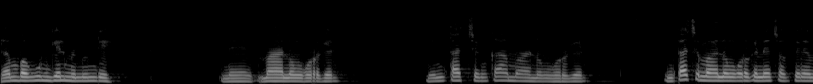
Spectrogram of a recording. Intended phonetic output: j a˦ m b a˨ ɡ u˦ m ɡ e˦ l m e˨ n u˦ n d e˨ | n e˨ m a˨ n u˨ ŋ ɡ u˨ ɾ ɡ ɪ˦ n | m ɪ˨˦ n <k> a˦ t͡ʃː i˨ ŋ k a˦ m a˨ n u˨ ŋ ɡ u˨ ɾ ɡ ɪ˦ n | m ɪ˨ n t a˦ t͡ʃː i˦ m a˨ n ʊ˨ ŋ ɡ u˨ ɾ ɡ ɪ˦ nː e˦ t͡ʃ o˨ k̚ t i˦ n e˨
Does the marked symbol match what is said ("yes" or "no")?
no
